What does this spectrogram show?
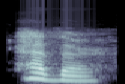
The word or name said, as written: Heather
